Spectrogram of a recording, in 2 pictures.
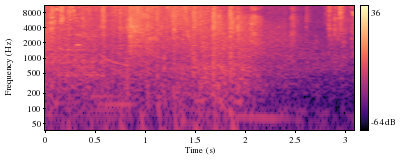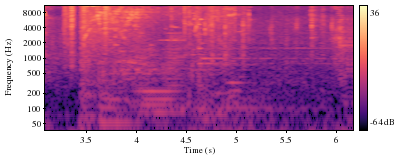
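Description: Rapid bursts of video game gunfire, dense crackling volleys that run almost continuously, with a player talking over them.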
